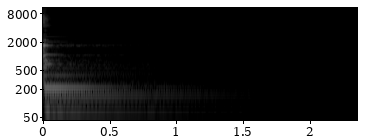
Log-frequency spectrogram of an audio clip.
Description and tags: Metal Timbale 003
home, pack, kit, record, drum, trash, timbale, god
